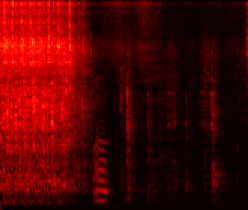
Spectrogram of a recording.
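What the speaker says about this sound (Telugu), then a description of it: "ఆ లెవెల్లో మొత్తం కింద నుంచి పై దాకా కుట్టేస్తాం." Sewing machine stitching cloth, a fast whirring run that stops abruptly, followed by a few softer clicks and brief rustling.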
